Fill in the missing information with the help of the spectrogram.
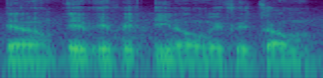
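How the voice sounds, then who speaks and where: A man's voice: low-pitched, level tone, unhurried, mellow, a little hiss or hum. A middle-aged man with an American accent chatting casually as a vlog host, rambling and reflective. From United States, New York City. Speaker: host, entrepreneur and musician. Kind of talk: casual conversational vlog chat.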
